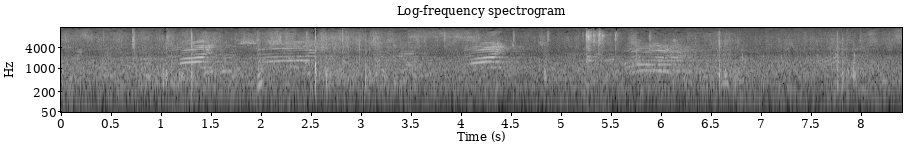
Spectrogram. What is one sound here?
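Rackets strike a tennis ball back and forth with sharp pops.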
